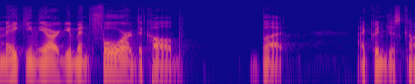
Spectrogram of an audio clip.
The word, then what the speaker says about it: DeKalb: Oh, all the different DeKalbs? Yeah, up here it's pronounced DeKalb. Yeah. The L is pronounced down there. They've just dropped the L.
